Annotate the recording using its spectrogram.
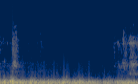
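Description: Wind rumbling steadily on the microphone.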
